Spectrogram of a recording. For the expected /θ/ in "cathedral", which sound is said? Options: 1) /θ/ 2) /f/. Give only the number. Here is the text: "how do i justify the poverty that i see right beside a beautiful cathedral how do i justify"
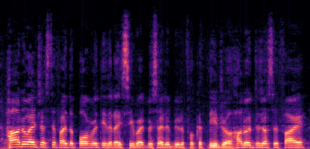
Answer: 1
